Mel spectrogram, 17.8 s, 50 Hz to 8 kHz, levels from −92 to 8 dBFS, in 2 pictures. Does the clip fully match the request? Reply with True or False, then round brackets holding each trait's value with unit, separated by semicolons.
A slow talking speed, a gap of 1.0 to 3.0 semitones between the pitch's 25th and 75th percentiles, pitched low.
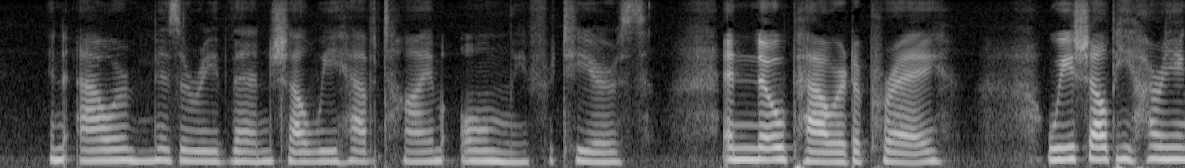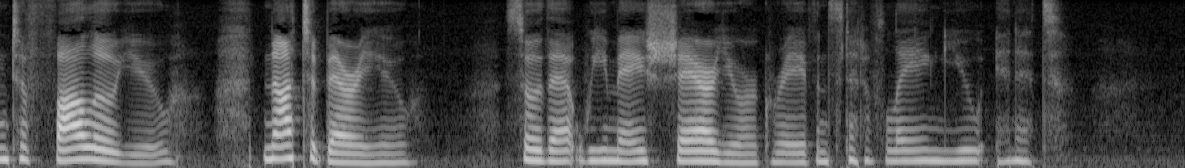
False (130 wpm; 2.5 semitones; 180 Hz)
